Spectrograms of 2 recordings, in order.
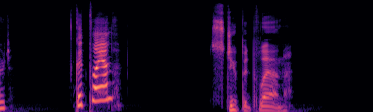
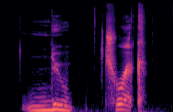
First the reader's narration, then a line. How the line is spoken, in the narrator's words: he gasped, his usual rumble now a bit forced and stuttering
